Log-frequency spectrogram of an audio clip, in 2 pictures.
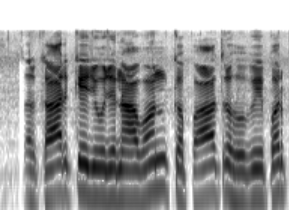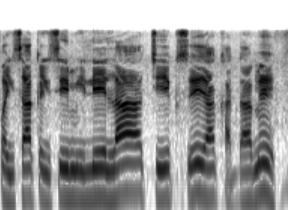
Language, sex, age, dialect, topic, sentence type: Bhojpuri, male, 25-30, Western, banking, question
